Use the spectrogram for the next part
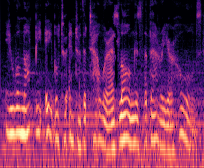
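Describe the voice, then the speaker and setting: Low-voiced, stern older mage woman. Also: expressive, moderate pace. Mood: determined. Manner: formal, stern, resolute. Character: firm, protective older female circle mage. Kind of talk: video game cutscene acting. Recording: loud music behind the voice.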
